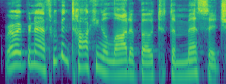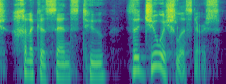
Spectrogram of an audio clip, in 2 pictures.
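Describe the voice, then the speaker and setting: A male radio host speaks in a lively, swinging voice that sits a bit high. He announces and interviews in broadcast style. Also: moderate pace.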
